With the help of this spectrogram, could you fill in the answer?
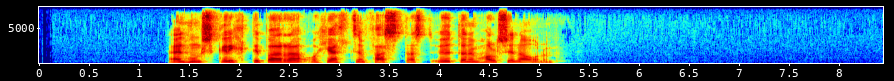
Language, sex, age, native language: Icelandic, male, 50-59, Icelandic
